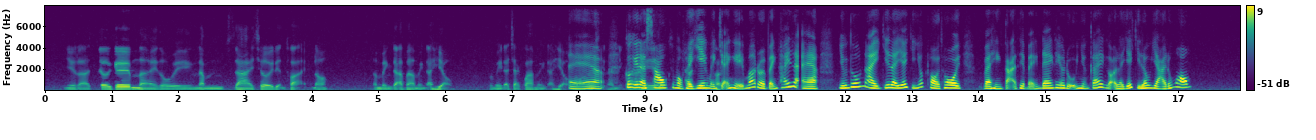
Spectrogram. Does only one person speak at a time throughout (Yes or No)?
No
